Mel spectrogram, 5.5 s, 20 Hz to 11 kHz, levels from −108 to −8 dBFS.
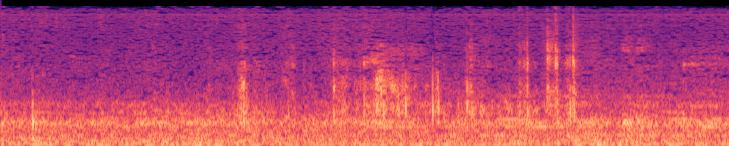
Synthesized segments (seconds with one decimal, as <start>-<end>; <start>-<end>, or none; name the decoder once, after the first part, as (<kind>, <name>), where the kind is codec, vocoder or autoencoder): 4.4-5.1 (vocoder, Vocos)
